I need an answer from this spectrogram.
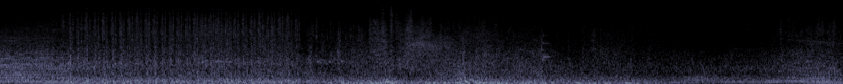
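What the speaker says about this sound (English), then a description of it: "that's me firing secondaries" Secondary guns of a warship firing in a naval battle game, a dense rolling barrage of overlapping booms and cracks that runs on without pause, loud and close.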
